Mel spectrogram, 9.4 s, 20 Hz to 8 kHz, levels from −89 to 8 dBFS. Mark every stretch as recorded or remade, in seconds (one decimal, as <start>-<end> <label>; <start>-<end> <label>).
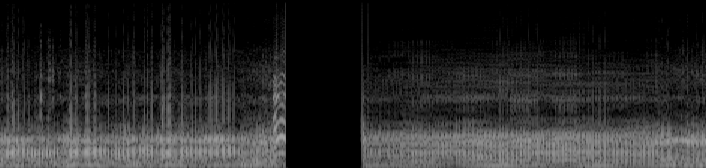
0.0-9.4 recorded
